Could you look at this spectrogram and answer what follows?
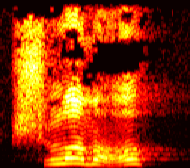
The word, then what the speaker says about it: Shlomo: Solomon, his name is Shlomo. That's how you pronounce it in Hebrew, which sounds an awful lot like Shalom, doesn't it?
